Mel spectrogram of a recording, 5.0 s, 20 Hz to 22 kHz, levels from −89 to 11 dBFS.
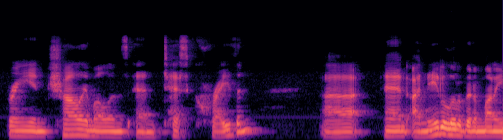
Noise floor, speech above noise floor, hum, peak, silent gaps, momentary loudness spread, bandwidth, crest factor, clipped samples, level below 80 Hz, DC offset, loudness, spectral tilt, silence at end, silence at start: -59 dBFS; 38 dB; none; -6 dBFS; none; 11 LU; 8.6 kHz; 16 dB; under 0.1%; -70 dBFS; under 0.1%; -22 LUFS; -6 dB/octave; 0 s; 0.1 s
